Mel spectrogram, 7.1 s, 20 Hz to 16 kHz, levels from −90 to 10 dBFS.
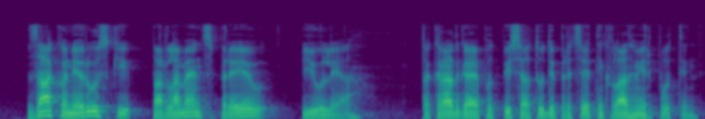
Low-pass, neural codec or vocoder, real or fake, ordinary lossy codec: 7.2 kHz; none; real; none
